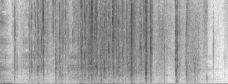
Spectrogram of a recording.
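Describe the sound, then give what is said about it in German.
Crinkly foil rustling as a Pokémon trading card pack is opened, with many quick, irregular crackles and crunches at moderate volume over a faint, steady low hum. “Wie versprochen kommt jetzt das Pokémon Opening. Äh, die Karten sind gerade angekommen.”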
